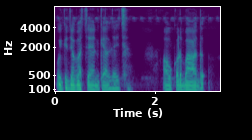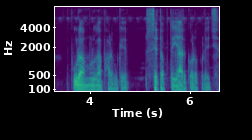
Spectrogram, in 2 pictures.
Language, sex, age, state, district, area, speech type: Maithili, male, 30-45, Bihar, Muzaffarpur, rural, spontaneous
